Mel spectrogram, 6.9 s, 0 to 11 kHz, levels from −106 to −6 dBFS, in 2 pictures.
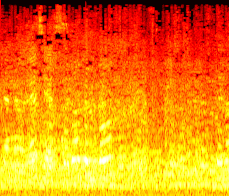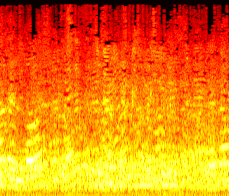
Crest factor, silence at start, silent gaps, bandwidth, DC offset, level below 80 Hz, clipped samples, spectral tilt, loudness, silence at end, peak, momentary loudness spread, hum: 16 dB; 0 s; none; 9.8 kHz; 0.7%; -42 dBFS; under 0.1%; -7 dB/octave; -16 LUFS; 0 s; 0 dBFS; 8 LU; none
